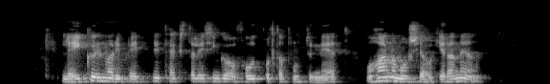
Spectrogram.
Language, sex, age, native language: Icelandic, male, 20-29, Icelandic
